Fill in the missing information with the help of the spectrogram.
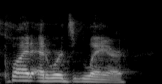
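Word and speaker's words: Clyde Edwards-Helaire: Well, I'm pretty sure it's Clyde Edwards Hilaire.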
